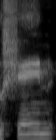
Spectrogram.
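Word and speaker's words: Schoen: And I believe that's the pronunciation, guys. I don't think it's Shone. – Shane, it's not Shone. Okay. – Yeah, I think it's Shane, even though it doesn't look like it's spelt that way.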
